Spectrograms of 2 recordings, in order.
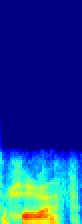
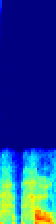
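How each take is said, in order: First: The vowel does not rhyme with both. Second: The vowel rhymes with the word both. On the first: The speaker calls it wrong. "you might pronounce it as Hoth" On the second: The speaker calls it right. "Hoth like both"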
